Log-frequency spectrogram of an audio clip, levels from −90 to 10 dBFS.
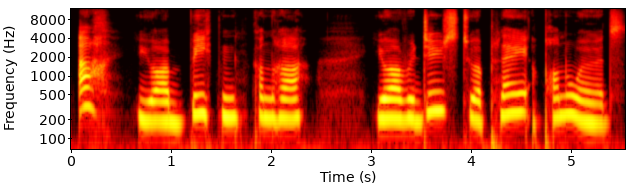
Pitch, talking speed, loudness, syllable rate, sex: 220 Hz, 140 wpm, -19 LUFS, 4.6 syllables/s, female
